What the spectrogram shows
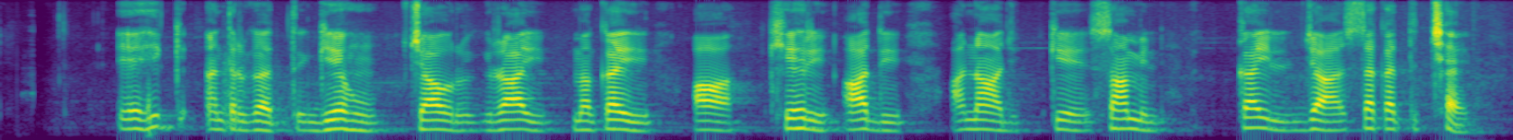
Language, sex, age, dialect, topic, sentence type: Maithili, male, 18-24, Bajjika, agriculture, statement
